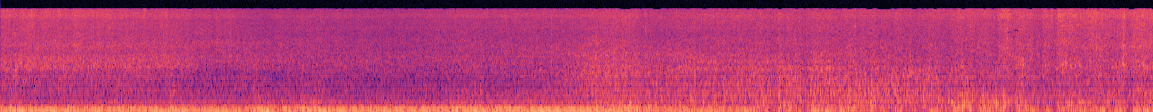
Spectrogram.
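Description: Car engine and road noise droning steadily while climbing a steep mountain road. From about six seconds in, wind buffets the microphone in rough gusts.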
